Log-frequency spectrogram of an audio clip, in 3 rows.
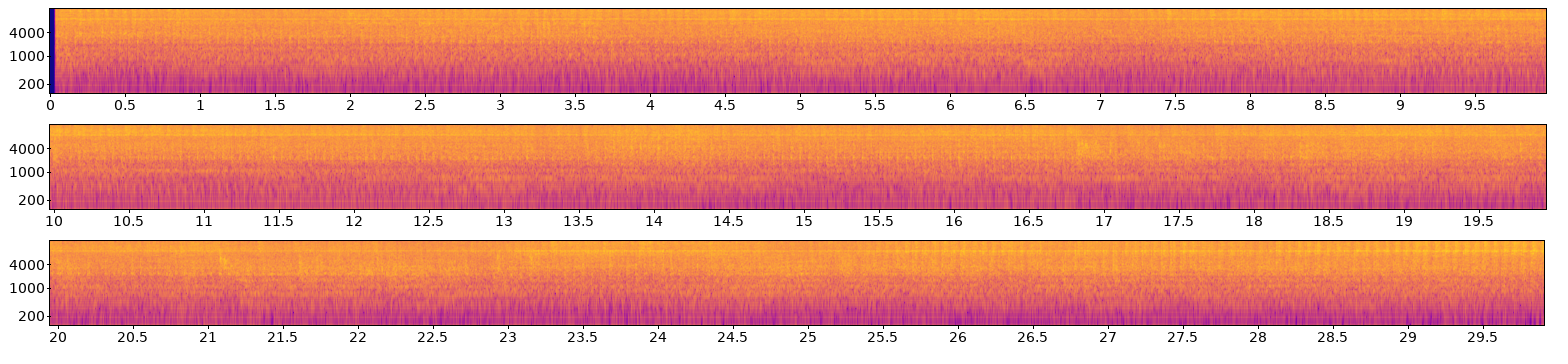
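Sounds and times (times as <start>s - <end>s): shredder engine running: 0.0s - 29.9s.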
